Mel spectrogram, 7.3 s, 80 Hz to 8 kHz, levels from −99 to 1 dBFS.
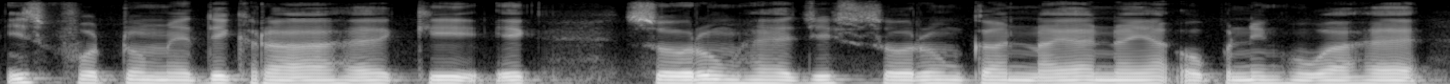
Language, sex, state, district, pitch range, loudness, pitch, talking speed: Hindi, male, Jharkhand, Garhwa, 115-120 Hz, -15 LUFS, 120 Hz, 150 wpm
